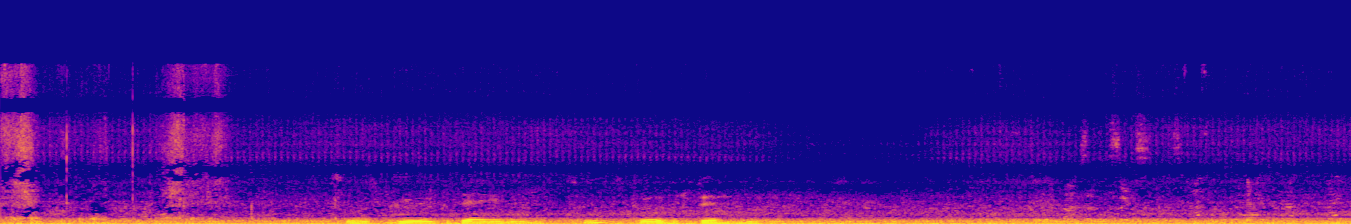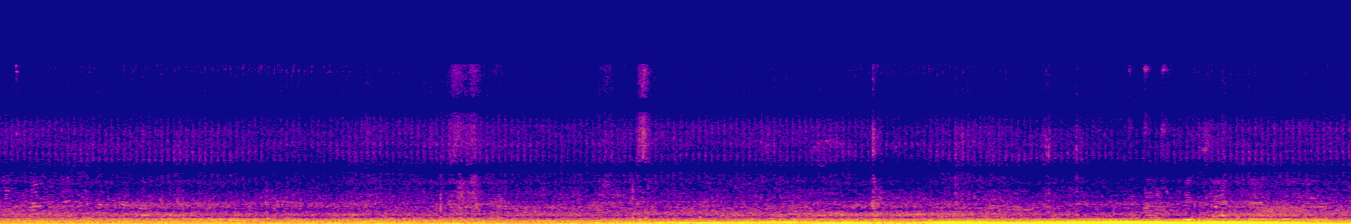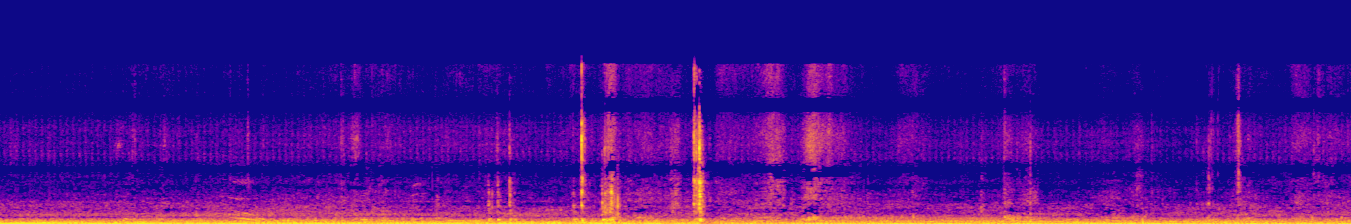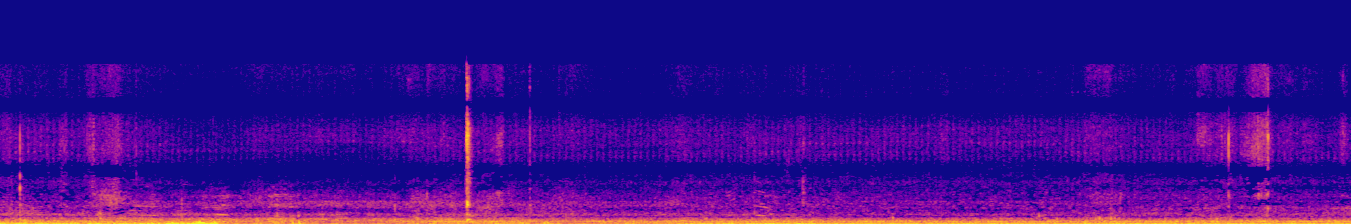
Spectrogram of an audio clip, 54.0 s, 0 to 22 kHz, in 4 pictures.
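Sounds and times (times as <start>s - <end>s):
car engine humming: 0.0s - 54.0s.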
